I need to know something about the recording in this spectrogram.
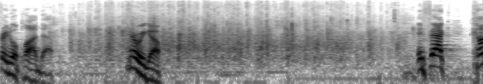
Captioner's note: applause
